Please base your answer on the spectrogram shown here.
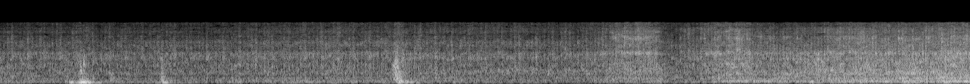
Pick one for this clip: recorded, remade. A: remade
